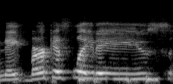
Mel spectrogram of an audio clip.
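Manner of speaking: lightly hammed-up celebrity designer, high and loud; Nate Berkus. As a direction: announce it like a showy designer. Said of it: "the whole Nate Berkus impersonation".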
